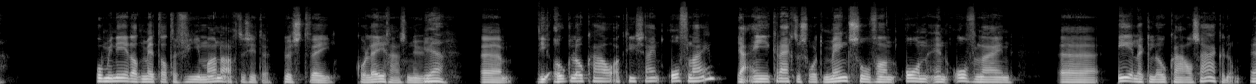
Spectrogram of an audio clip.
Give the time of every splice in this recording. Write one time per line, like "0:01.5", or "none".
0:07.2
